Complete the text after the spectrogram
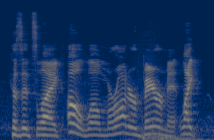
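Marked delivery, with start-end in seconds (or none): none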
